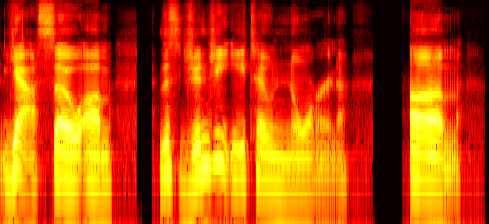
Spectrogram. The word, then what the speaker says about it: Norn: Norn, as in like the new norm, but with a Yeah, second like yeah, N. like it like Elish spelled like an E instead of an F for flesh. Norn like Norm McDonald but with an N at the end.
